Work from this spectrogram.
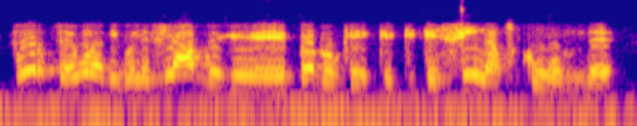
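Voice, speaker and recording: A man's voice: fairly high pitch, animated, measured pace, slightly rough, dull audio. A man speaking as a guest in a casual interview, searching for words and often repeating them. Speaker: theatre artist, interview guest.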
